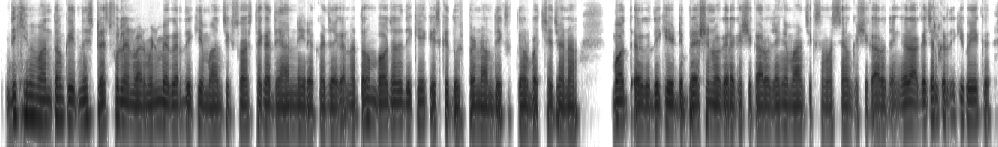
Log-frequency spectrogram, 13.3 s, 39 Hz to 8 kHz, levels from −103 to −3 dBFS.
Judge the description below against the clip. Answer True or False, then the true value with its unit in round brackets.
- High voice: False (95 Hz)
